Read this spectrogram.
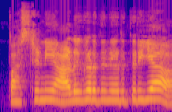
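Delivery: a loud, exasperated demand; exasperated shout. Acted. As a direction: snap at her to stop crying. Exasperated at her crying. (அழுகையை நிறுத்தச் சொல்லும் எரிச்சல் குரல்)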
